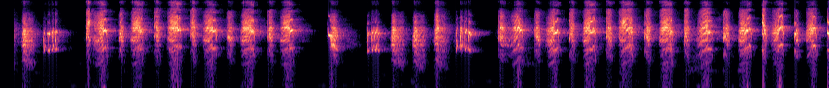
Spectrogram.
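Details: Long-tailed shrike singing actively, a song full of mimicked fills: rapid, dense runs of harsh scratchy notes repeated almost nonstop in three long bursts, with brief pauses near one, three and five seconds.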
